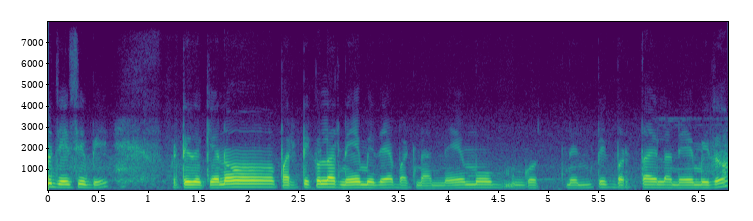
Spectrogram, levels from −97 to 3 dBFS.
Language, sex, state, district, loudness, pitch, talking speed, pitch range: Kannada, male, Karnataka, Mysore, -17 LUFS, 135 Hz, 140 wpm, 125-145 Hz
